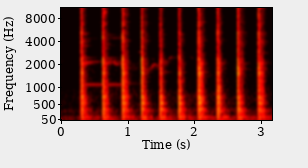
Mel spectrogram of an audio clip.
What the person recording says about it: that sounds quite solid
